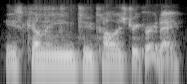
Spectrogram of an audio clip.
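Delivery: ordinary delivery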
